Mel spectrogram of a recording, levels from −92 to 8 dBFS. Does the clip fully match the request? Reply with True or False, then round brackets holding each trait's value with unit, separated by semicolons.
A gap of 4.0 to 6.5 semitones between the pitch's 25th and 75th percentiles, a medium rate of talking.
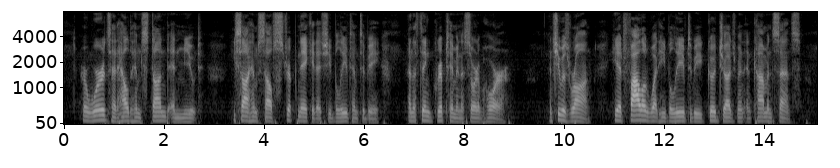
False (2.7 semitones; 185 wpm)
